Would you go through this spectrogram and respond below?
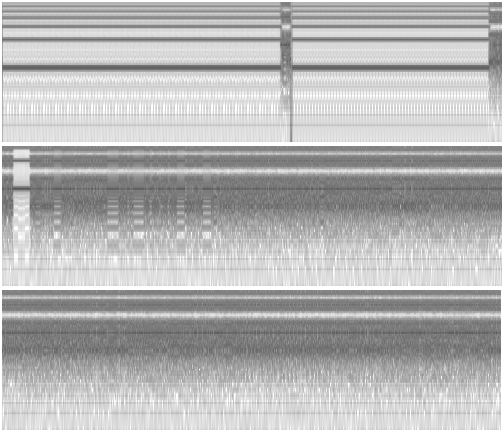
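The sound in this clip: Video game data loading from an audio recording: a steady, high whistling tone holds for about five seconds with one sharp click, then breaks into harsh, buzzing, warbling data noise that continues to the end.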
